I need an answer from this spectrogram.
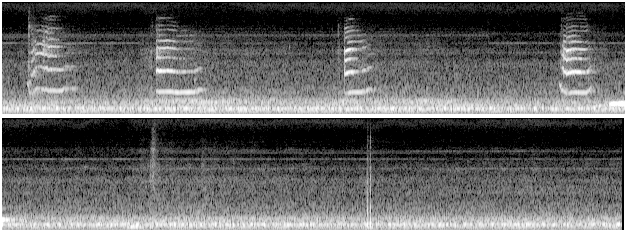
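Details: A female Scottish Fold cat, sitting at a window watching birds, gives four short, clear meows over a steady low hum.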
